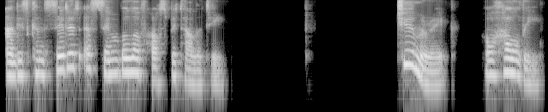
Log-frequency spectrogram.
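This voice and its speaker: A woman with a low, mellow voice reads a children's book as a teacher would. Her delivery is slow and carefully enunciated, made for learners to follow along. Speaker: English teacher.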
